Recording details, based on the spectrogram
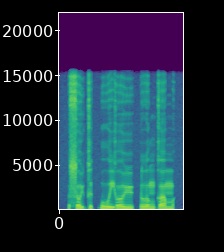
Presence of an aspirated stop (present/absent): absent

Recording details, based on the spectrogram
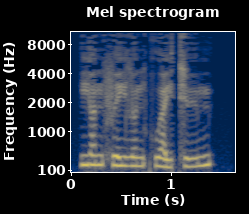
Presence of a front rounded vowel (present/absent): present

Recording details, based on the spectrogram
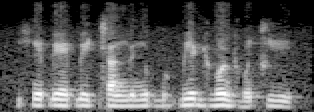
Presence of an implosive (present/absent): present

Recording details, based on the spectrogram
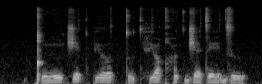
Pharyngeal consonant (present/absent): absent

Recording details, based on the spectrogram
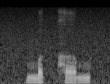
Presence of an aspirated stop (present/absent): absent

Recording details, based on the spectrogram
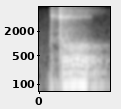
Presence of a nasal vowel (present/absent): absent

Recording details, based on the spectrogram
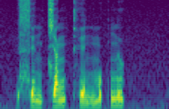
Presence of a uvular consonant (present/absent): absent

